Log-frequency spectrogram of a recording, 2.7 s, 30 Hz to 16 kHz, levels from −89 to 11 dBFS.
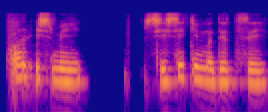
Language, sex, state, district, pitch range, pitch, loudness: Hindi, male, Bihar, Gaya, 165-185 Hz, 170 Hz, -18 LUFS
